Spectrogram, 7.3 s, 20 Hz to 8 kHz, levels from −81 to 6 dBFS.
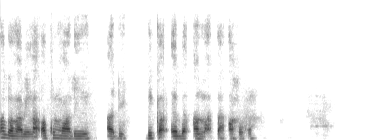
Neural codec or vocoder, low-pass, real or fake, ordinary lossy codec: codec, 44.1 kHz, 2.6 kbps, DAC; 7.2 kHz; fake; none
